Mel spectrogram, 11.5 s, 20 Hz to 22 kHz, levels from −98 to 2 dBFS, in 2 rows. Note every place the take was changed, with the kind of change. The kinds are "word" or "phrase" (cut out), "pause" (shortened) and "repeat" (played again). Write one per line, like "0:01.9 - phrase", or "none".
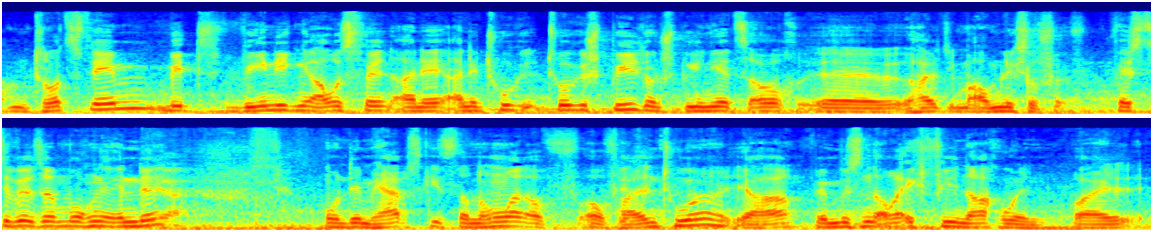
none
